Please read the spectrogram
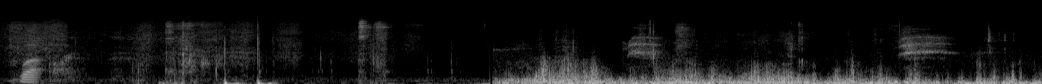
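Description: Wind buffeting the microphone: a loud low rumble that sets in about halfway through, after a few seconds of quieter rustles and light clicks.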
